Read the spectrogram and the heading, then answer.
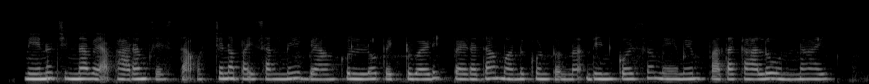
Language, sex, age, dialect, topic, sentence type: Telugu, female, 18-24, Telangana, banking, question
